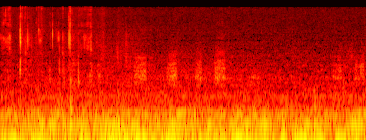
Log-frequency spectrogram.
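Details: Close-up ASMR recording of Kerry, a cat, at a meal: soft crunching and chewing bursts, busiest near the start, then gentler, spaced mouth sounds against a low indoor hum.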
